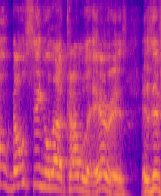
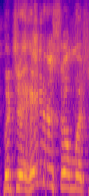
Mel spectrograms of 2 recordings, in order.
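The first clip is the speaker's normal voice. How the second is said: ordinary talk, nothing marked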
